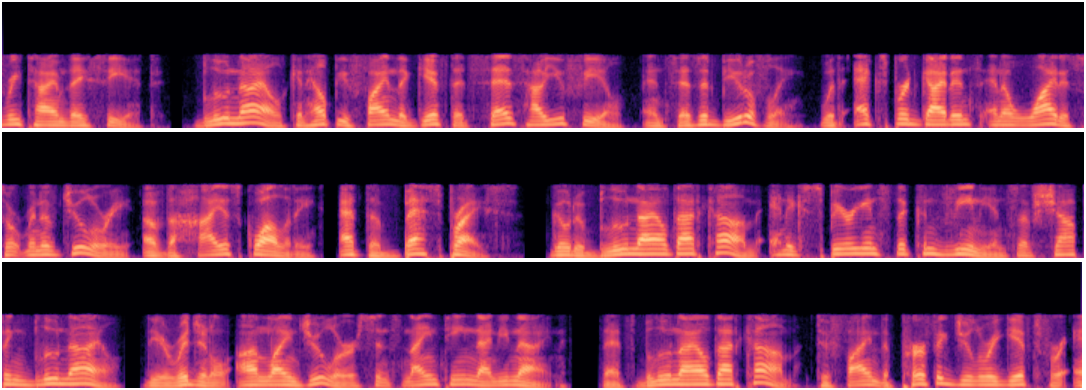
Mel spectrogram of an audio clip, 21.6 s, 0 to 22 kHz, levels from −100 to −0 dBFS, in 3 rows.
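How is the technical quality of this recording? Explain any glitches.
The speech comes over a standard telephone channel consistent with G.711 coding, with nothing above about 3.8 kHz and no glitches or dropouts to explain.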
